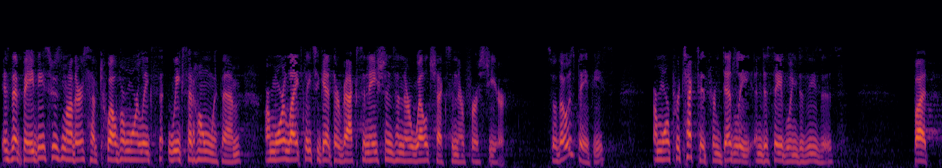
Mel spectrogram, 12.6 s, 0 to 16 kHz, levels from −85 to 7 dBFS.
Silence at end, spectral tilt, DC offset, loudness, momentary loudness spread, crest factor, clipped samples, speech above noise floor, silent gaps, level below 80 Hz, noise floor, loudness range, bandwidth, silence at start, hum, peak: 0.05 s; -9 dB/octave; under 0.1%; -33 LUFS; 11 LU; 20 dB; under 0.1%; 40 dB; none; -74 dBFS; -72 dBFS; 5 LU; 5.8 kHz; 0.05 s; none; -14 dBFS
